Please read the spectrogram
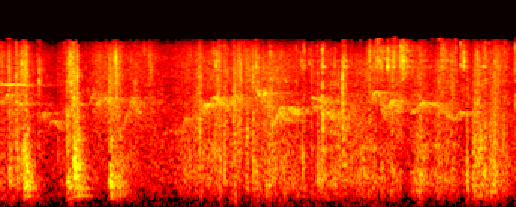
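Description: Birds chirping outdoors over a steady background hiss, with a few short knocks in the first second.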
